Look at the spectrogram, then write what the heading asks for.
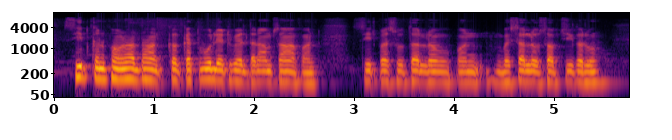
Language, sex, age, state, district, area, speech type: Maithili, male, 18-30, Bihar, Darbhanga, rural, spontaneous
